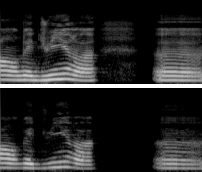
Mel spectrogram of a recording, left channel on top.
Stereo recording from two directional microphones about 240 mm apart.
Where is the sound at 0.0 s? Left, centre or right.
Left.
